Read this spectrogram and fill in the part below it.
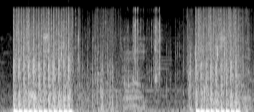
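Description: Video game gunfight with automatic gunfire while the player jumps: two loud sustained bursts of rapid shots at the start and end, with quieter distant shots and a faint voice between.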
